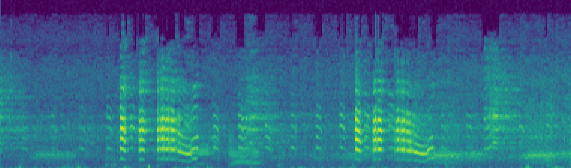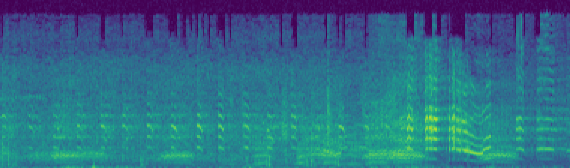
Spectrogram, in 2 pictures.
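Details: Red-wattled lapwing (tateri) near its chicks gives sharp, harsh, downward-slurred calls in scattered bursts. Softer mid-pitched notes sit between them, with background voices and low rumble throughout.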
